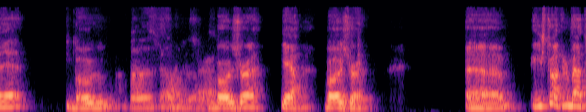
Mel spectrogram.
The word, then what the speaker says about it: Bozrah: Bozrah.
